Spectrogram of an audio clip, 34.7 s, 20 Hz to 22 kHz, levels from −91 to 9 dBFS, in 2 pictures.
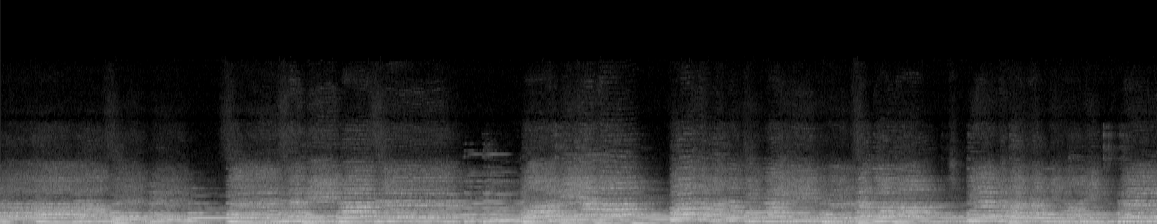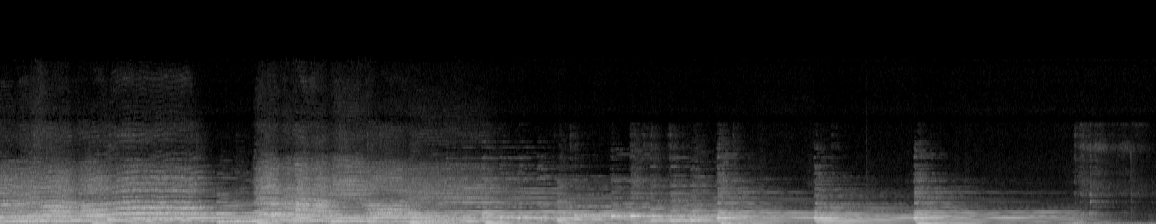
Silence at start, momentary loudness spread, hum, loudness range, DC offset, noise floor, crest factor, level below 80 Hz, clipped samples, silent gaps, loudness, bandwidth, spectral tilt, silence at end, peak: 0 s; 8 LU; none; 4 LU; under 0.1%; -46 dBFS; 14 dB; -48 dBFS; under 0.1%; none; -23 LUFS; 10 kHz; -6.5 dB/octave; 0.05 s; -8 dBFS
